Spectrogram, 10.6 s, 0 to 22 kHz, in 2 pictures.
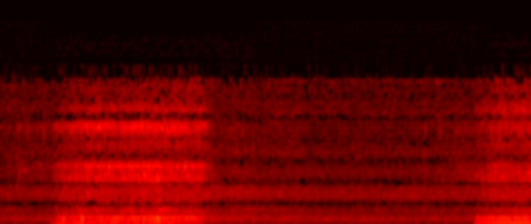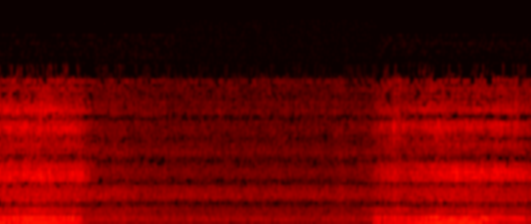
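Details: Three loud, rumbling snores about four seconds apart, roughly 14 breaths a minute, with quiet between them, keeping someone awake; heavy snoring.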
